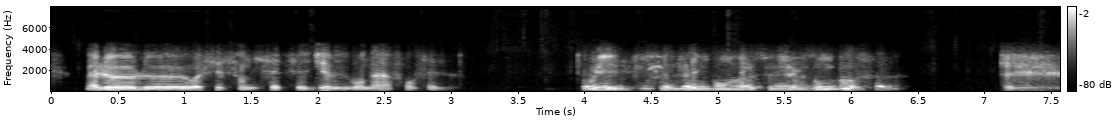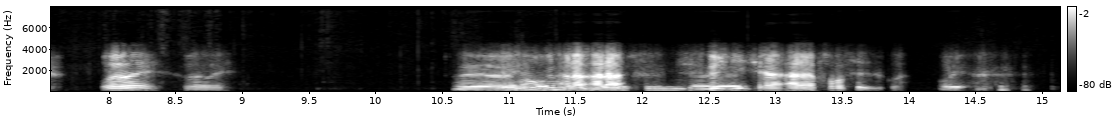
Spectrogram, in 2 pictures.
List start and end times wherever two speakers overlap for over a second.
10.9-12.7

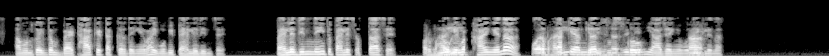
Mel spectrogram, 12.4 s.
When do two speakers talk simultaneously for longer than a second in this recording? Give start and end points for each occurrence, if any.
8.1-9.6

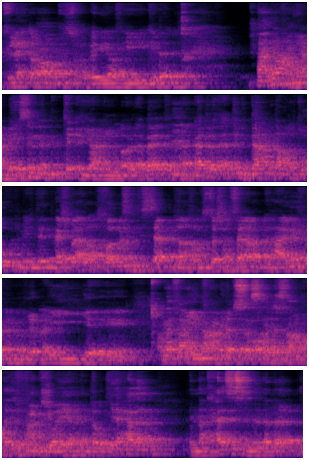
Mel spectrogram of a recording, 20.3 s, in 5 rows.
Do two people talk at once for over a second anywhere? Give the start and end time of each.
14.6-17.1

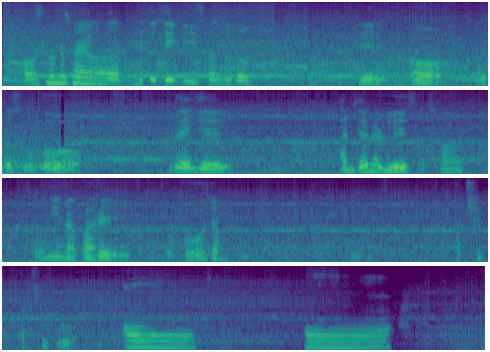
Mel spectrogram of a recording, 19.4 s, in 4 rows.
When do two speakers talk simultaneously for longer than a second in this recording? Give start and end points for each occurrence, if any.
none

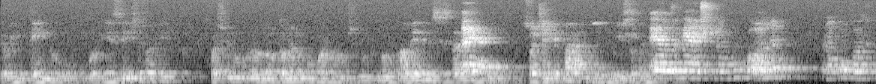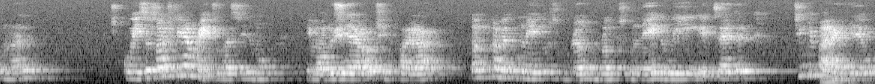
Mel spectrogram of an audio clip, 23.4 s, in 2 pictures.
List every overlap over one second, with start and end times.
none

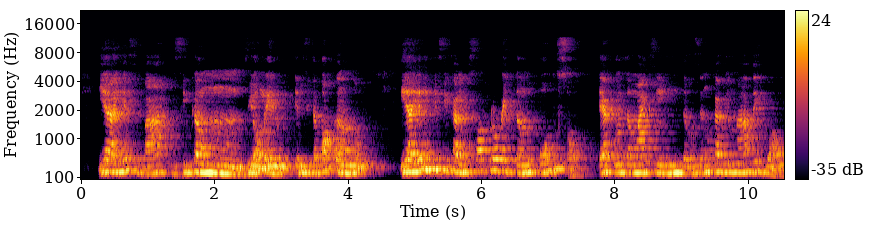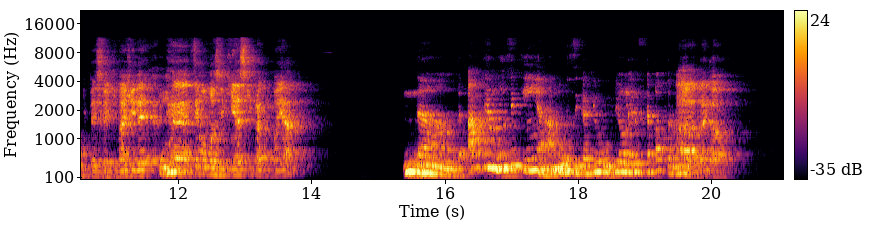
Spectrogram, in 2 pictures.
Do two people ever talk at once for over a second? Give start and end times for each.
none

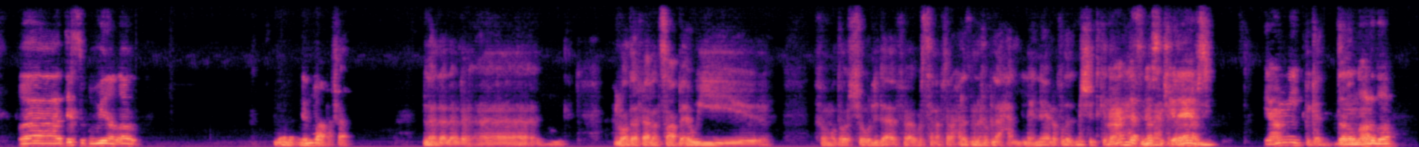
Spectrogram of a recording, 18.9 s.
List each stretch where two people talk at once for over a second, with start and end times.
14.7-16.1

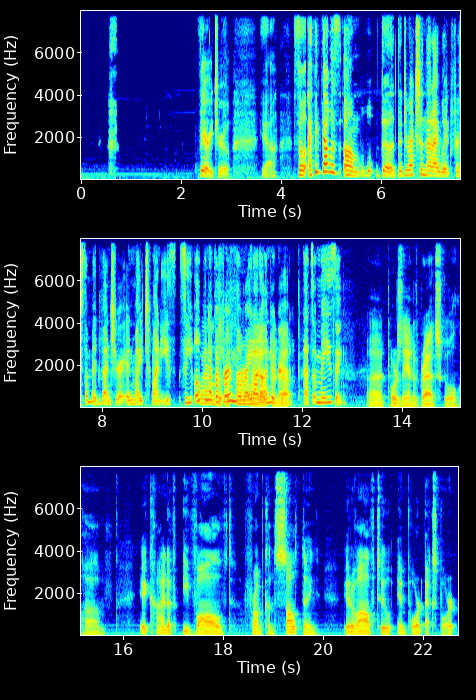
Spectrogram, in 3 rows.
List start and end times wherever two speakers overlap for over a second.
9.9-11.8

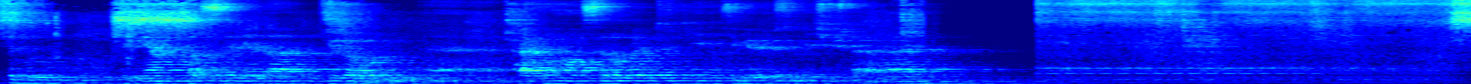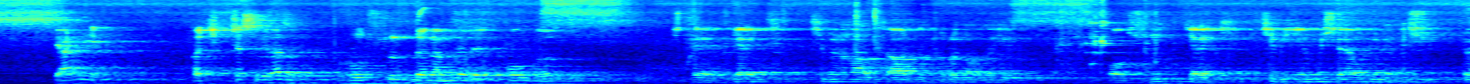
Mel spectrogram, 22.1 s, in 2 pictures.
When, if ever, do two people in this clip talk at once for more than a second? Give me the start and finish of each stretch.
none

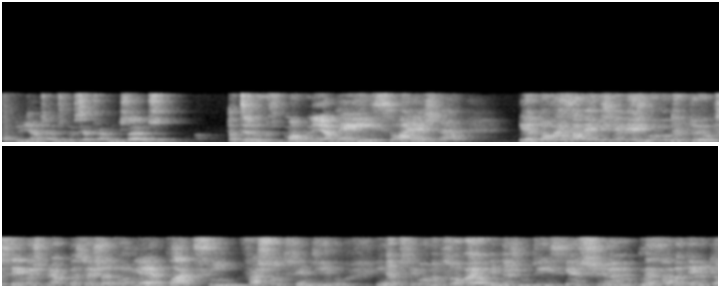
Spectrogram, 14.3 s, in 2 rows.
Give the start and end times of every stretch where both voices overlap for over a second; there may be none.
none

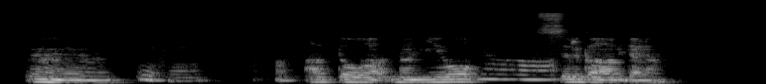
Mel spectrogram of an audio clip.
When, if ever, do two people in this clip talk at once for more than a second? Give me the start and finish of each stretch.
none

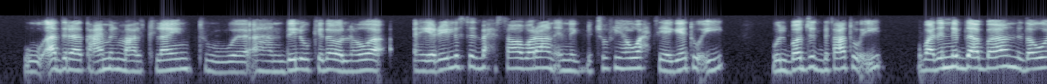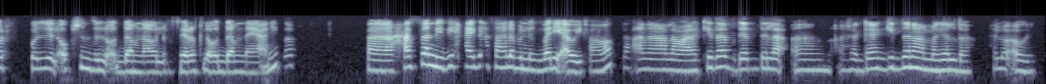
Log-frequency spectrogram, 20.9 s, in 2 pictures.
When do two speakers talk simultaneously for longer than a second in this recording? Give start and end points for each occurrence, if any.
none

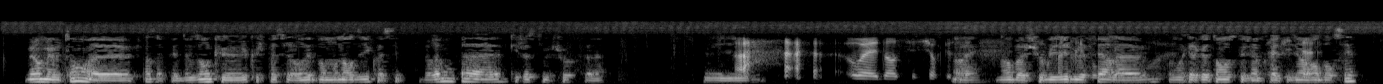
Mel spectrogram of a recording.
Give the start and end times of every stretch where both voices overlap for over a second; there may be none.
10.4-11.6

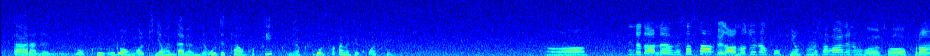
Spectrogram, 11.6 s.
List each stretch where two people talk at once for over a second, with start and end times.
none

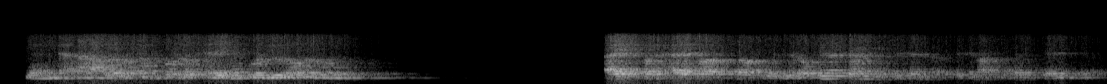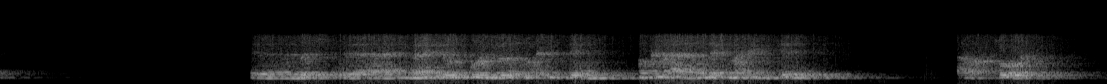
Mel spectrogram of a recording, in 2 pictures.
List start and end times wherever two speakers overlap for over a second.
none

